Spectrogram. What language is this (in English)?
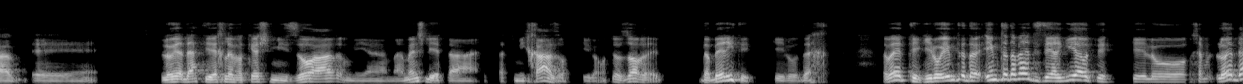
Hebrew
